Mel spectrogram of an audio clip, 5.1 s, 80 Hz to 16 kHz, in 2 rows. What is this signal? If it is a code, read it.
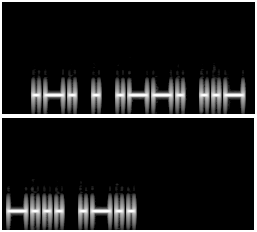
Morse code, heard as a keyed tone, about 20 wpm, 700 Hz. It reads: REPUBL
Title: Build A Word - 2 Letters At A Time - 8-Letter Words - 20wpm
